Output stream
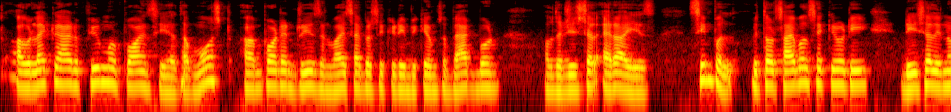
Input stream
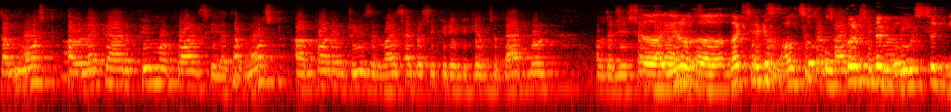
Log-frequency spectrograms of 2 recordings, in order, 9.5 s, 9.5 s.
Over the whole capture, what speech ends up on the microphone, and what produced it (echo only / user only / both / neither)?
both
